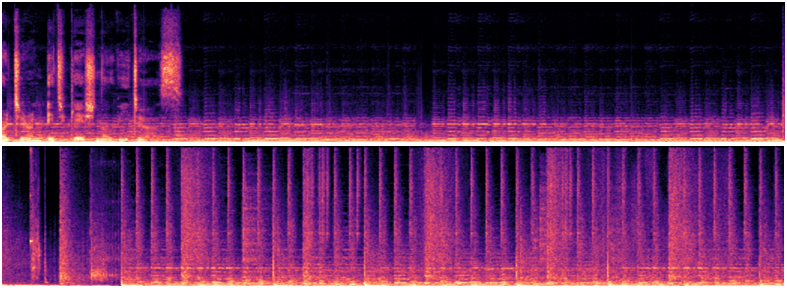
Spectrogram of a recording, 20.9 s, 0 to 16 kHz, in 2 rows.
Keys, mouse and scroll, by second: 0.3 click, 0.8 ctrl+c, 1.1 ctrl+d, 2.0 typing, 2.3 click, 3.3 click, 5.6 click, 5.8 space, 6.9 space, 7.5 click, 7.8 right click, 9.3 click, 10.8 click, 11.9-13.3 typing, 14.8 click, 15.0 click, 16.1 click, 16.7-18.0 typing.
